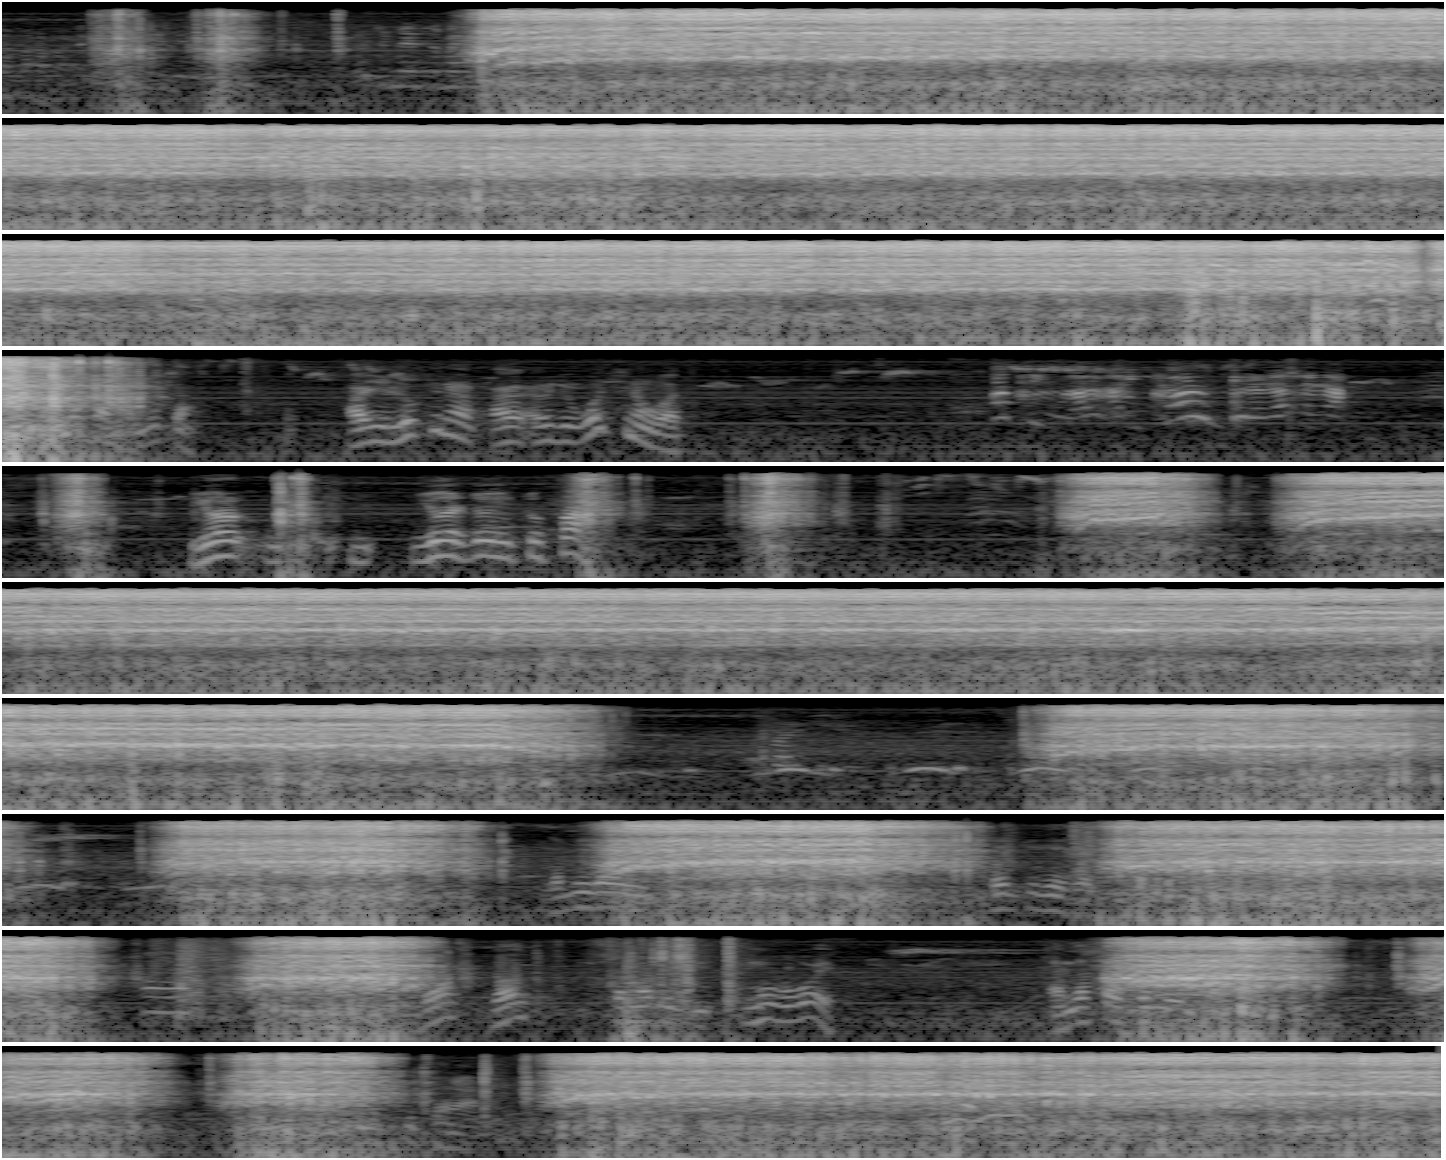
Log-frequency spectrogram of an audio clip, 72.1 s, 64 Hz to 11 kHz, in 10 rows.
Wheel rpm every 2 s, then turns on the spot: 10, 130, 220, 230, 220, 220, 230, 230, 230, 230, 210, 10, 0, 0, 0, 0, 0, 50, 150, 160, 160, 160, 160, 20, 80, 60, 70, 90, 120, 70, 10, 30, 60, 50, 150, 160.
none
